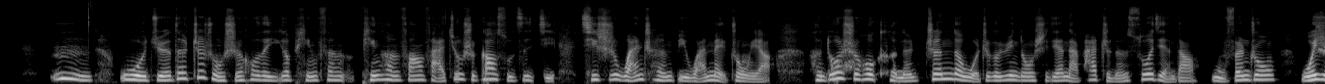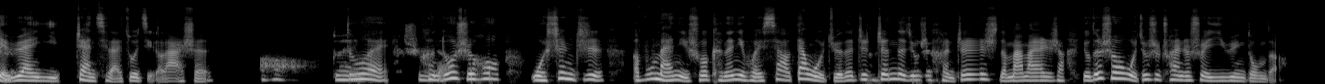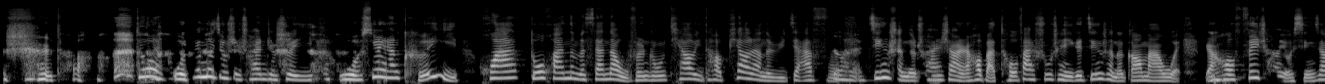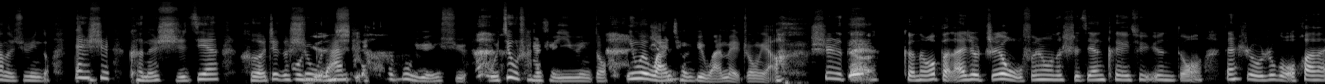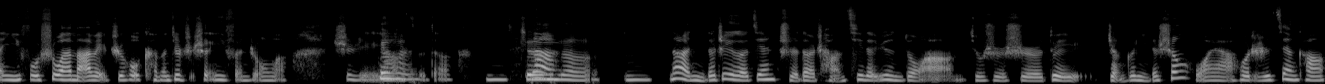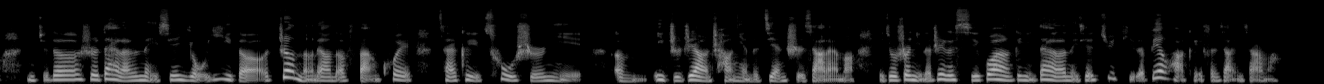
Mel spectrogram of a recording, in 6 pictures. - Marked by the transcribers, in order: other background noise; laughing while speaking: "是的"; joyful: "对，我真的就是穿着睡衣"; laugh; laughing while speaking: "不允许啊"; laugh; laughing while speaking: "是的"; laugh
- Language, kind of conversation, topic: Chinese, podcast, 说说你的晨间健康习惯是什么？
- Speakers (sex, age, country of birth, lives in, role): female, 30-34, China, United States, guest; female, 45-49, China, United States, host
